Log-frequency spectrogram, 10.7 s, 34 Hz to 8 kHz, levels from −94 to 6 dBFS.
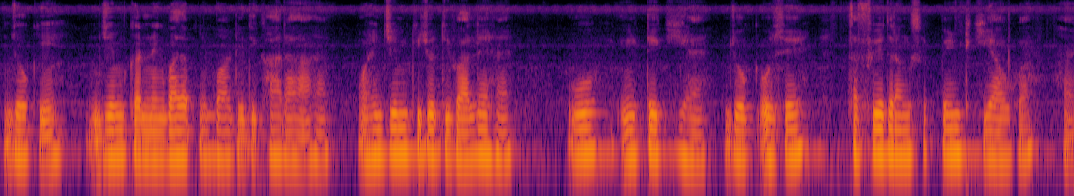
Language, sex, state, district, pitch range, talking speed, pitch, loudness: Hindi, male, Uttar Pradesh, Varanasi, 100-115 Hz, 170 wpm, 105 Hz, -29 LUFS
